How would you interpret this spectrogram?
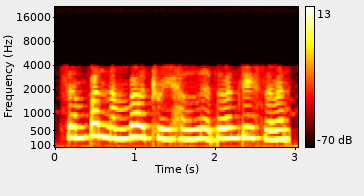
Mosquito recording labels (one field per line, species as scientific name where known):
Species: no mosquito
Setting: cup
